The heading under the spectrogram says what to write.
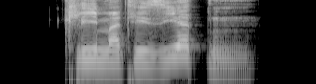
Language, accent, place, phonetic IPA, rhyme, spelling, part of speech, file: German, Germany, Berlin, [klimatiˈziːɐ̯tn̩], -iːɐ̯tn̩, klimatisierten, adjective / verb, De-klimatisierten.ogg
- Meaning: inflection of klimatisieren: 1. first/third-person plural preterite 2. first/third-person plural subjunctive II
